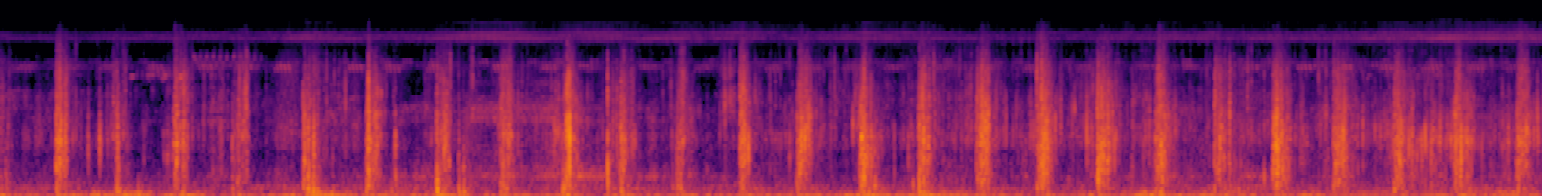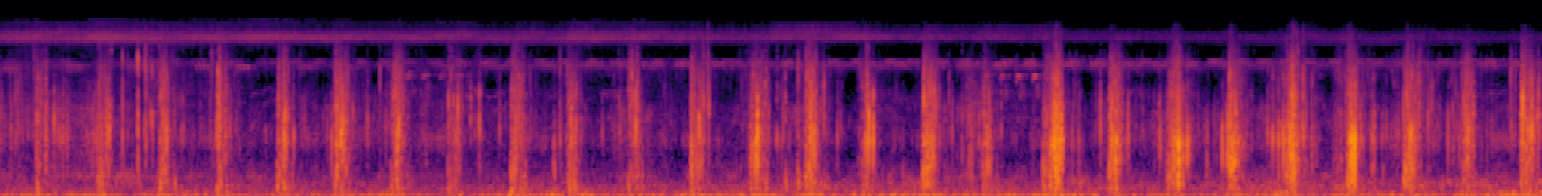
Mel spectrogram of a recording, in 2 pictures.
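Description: A hiker's footsteps on a dry dirt and rock trail, at a steady walking pace of about two steps a second.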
